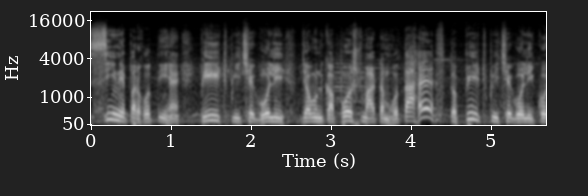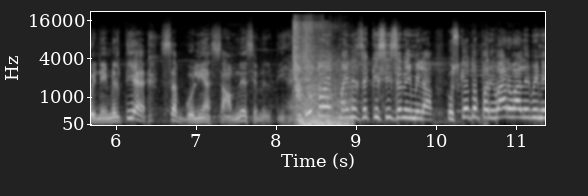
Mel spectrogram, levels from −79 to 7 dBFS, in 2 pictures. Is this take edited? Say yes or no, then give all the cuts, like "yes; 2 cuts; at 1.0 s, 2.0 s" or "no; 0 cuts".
yes; 1 cut; at 8.3 s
